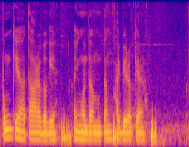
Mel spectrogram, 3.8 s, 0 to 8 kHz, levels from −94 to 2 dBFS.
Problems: constant background noise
